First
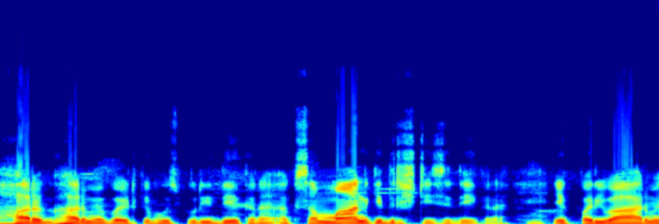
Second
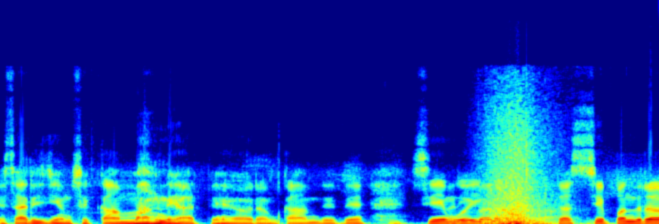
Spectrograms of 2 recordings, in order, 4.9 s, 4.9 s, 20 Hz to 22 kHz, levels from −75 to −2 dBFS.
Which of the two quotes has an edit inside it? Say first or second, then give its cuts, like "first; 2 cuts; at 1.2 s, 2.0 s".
second; 1 cut; at 4.0 s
